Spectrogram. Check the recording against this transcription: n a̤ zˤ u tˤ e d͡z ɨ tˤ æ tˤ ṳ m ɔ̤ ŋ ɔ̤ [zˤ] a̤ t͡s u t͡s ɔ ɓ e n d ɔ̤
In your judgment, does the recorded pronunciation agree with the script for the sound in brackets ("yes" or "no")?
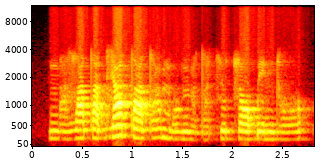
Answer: no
